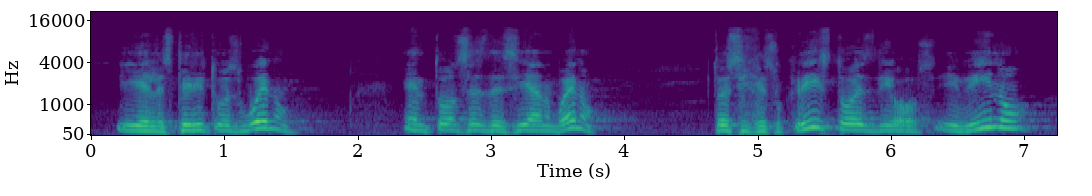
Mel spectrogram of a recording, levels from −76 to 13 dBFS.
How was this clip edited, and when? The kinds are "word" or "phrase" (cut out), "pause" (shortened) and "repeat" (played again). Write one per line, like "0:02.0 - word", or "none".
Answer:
none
